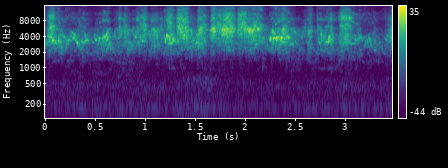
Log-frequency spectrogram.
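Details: Baby chickens playing at home give rapid, piercing chirps, several birds calling together in short pulsing bursts.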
